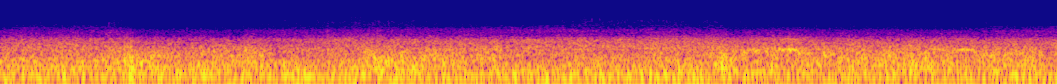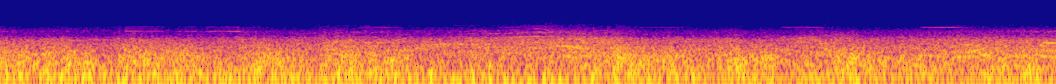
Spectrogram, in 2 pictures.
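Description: Steady rush of wind and road noise from a moving motorbike in dense city traffic, with engines all around. A few faint, short, high beeps come in from about six seconds in.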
